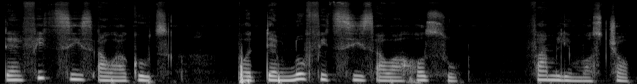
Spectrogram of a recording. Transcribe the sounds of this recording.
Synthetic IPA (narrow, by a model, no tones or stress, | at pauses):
d̥ɛ̃mfitsisawaɡuds | b̥ɔt̚d̥ɛ̃mnofitsizawahɔso | familimɔstt͡ʃɔp̚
